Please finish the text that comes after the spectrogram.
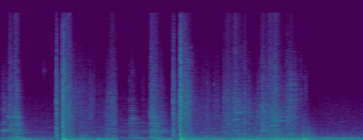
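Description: Tank cannon shots in World of Tanks, two sharp booming blasts about a second apart over a rumbling battlefield background, followed by lighter echoing thuds.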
